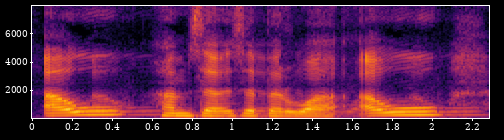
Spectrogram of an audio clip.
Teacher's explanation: او، او نہیں پڑھنا بلکہ او، ٹھیک ہے۔ واو پر جزم کا نشان ہے اور حمزہ پر زبر ہے، واو لین ہے یہاں پر، 1 سے 2 الف کے برابر اس کو پڑھنا ہے۔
